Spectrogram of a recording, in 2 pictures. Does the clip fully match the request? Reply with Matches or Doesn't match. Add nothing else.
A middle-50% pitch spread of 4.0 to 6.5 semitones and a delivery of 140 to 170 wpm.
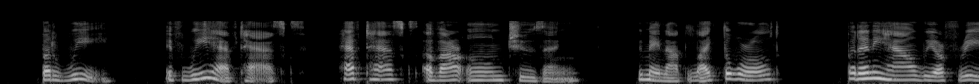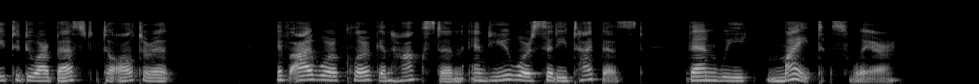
Doesn't match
